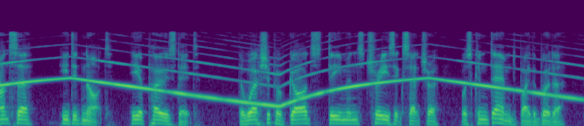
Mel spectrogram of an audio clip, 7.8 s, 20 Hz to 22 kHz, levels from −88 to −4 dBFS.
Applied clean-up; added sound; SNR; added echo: none; Motor vehicle (road) / Siren; 0 dB; none.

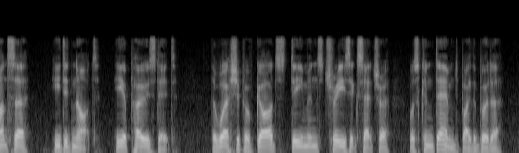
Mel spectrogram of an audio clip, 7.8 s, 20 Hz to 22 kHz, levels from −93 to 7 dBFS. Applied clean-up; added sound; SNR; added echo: none; none; none; none.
